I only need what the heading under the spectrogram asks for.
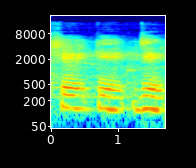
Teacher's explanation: এক অক্ষর সর্বনাম পদের এই এ ধ্বনি সংবৃত হয়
